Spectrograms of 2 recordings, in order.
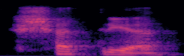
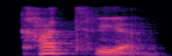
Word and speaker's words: Kshatriya: And one important note is in Bengali, this letter is pronounced differently.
